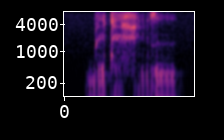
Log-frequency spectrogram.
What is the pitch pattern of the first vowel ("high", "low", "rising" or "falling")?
low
